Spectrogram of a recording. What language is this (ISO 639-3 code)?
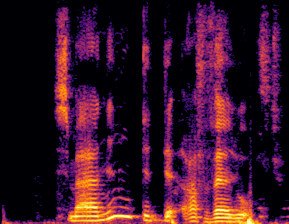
kab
